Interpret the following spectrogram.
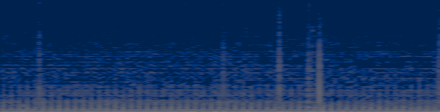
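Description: Near silence: a faint steady hum and hiss with a few faint clicks.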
